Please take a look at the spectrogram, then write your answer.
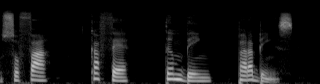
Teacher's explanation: Palavras como sofá, café, também, parabéns. Todas elas levam acento para sinalizar que a força da pronúncia está lá no finalzinho, justamente nessas terminações. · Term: oxítonas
